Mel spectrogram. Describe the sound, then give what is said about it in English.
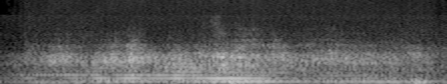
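A helicopter flying past, heard as a low, steady droning engine hum that swells to a peak midway and then slowly fades. “The race? That is a helicopter.”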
